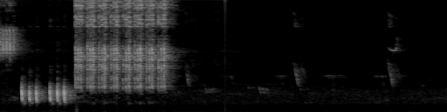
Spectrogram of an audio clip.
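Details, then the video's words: Song of the thrush nightingale opens with loud throaty pulses and a dense, harsh rattling trill of about a second. Faint, scattered whistled notes follow in near silence. "Как поёт Соловей обыкновенный (Luscinia luscinia)"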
